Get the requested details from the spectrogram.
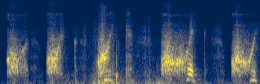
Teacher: It loses the voices. The w loses the voices. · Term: devoiced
